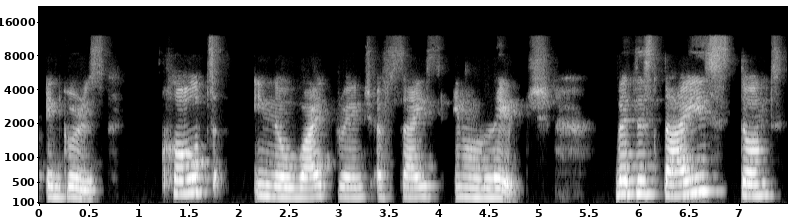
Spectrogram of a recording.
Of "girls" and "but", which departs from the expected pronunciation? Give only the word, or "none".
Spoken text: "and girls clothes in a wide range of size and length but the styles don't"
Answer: girls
